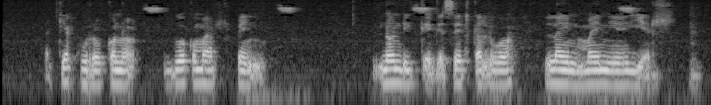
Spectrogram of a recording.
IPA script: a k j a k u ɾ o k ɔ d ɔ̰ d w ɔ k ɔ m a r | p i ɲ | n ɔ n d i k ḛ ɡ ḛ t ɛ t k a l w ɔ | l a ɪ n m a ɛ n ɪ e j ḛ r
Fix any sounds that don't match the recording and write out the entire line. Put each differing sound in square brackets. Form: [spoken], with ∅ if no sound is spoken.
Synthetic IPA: a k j a k u ɾ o k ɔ [n] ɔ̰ d w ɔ k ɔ m a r | p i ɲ | n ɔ n d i k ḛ ɡ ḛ [s] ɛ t k a l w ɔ | l a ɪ n m a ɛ n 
